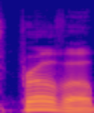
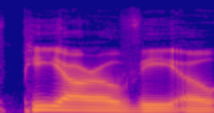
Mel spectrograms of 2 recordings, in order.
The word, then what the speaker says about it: Provost: everybody the pronunciation is Provo but the spelling is p r o v o s a silent St that's correct it's a French name yeah got it so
